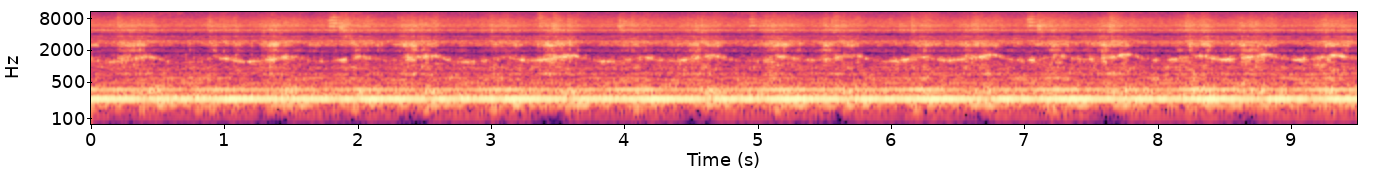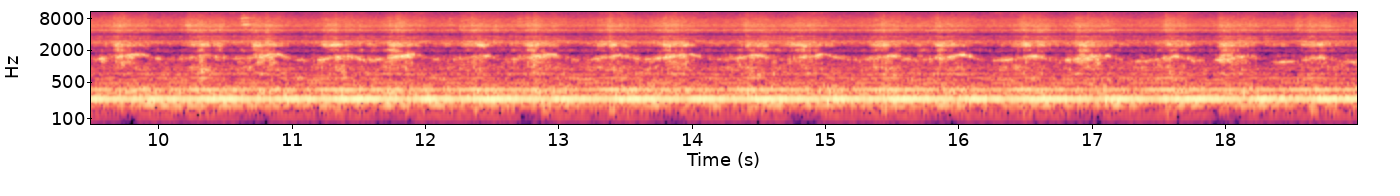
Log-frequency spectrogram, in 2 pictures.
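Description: Footsteps thud on a treadmill belt in a steady rhythm.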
